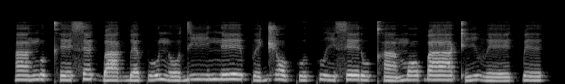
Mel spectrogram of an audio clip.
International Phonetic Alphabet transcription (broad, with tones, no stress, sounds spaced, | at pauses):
ã˨ ŋ ʊ˨ kʰ e˨ s ɛ˦ ɡ͡b a˨ ɡ͡b ɛ˨ p u˨˦ n o˨ d iː˦ n eː˦ p ɪ˨ d͡ʒ ɔ˦˨ kʷ ɪ˨˦ kʷ i˦˨ s e˦ ɾ u˨ kʰ ã˨ m ɔ˦ ɓ aː˦ kʼ i˨˦ β eː˨ k͡p ɪ˦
